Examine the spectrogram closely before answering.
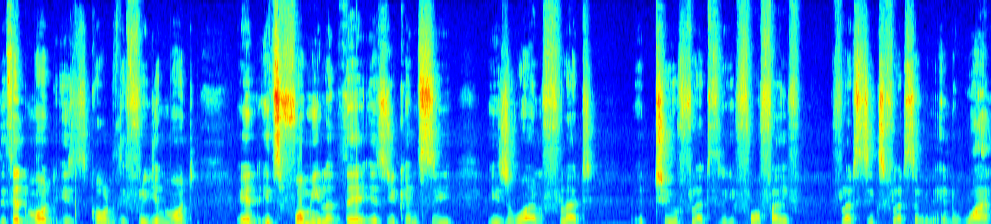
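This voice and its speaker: A man's fairly low voice, fairly slow, with fairly even intonation. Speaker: music teacher. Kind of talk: tutorial. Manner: halting.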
